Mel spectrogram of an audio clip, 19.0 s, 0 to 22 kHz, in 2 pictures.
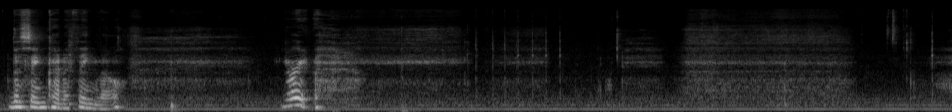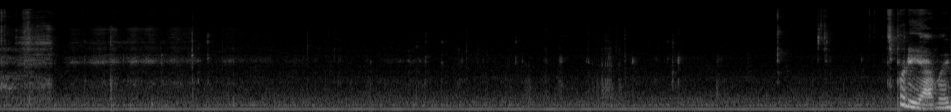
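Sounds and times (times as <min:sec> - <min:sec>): steady low hum: 0:00.0 - 0:19.0
chewing: 0:03.8 - 0:06.4, 0:08.8 - 0:18.3.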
